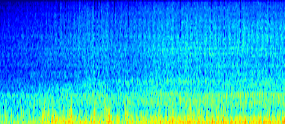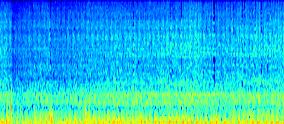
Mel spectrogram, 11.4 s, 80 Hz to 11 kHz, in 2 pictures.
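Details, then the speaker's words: 1967 Volkswagen Karmann Ghia convertible, first start in a long time after the oil cooler leak was fixed and it was reassembled: smooth, low, even idle thrum with a steady beat and no ticks or knocks. No oil leaks; it runs and drives fine, though the idle needs sorting. "all right well no oil leaks it runs and drives just fine runs just fine"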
